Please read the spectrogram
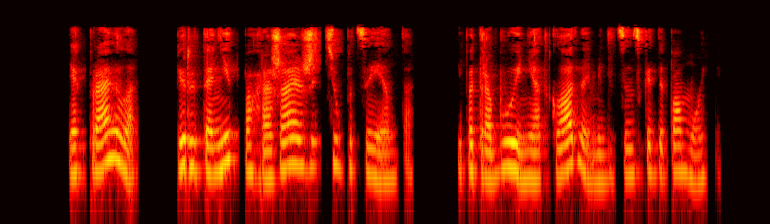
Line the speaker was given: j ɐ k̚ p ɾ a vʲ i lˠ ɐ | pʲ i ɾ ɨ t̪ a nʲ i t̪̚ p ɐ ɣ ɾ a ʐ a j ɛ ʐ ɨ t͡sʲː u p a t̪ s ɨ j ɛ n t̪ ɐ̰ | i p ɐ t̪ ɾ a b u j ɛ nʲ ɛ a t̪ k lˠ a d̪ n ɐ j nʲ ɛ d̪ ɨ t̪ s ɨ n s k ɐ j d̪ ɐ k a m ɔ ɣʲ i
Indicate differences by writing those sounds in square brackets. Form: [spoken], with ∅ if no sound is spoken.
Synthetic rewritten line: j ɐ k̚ p ɾ a vʲ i lˠ ɐ | pʲ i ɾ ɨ t̪ a nʲ i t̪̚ p ɐ ɣ ɾ a ʐ a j ɛ ʐ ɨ t͡sʲː u p [ɐ] t̪ s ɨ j ɛ n t̪ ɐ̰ | i p ɐ t̪ ɾ a b u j ɛ nʲ ɛ a t̪ k lˠ a d̪ n ɐ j [mʲ] ɛ d̪ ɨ t̪ s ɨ n s k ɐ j d̪ ɐ [p] a m ɔ ɣʲ i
